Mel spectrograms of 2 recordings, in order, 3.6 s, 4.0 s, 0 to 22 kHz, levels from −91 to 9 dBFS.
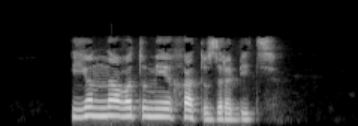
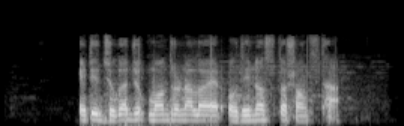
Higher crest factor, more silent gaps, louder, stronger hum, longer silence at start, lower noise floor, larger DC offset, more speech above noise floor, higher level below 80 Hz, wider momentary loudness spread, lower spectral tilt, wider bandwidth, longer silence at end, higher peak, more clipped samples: about the same, 18 dB vs 14 dB; neither; about the same, -16 LUFS vs -14 LUFS; neither; about the same, 0.7 s vs 0.8 s; first, -82 dBFS vs -75 dBFS; neither; first, 67 dB vs 62 dB; second, -64 dBFS vs -48 dBFS; first, 13 LU vs 9 LU; second, -4.5 dB/octave vs -7 dB/octave; about the same, 7.6 kHz vs 8 kHz; first, 0.85 s vs 0.65 s; about the same, 0 dBFS vs 0 dBFS; neither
